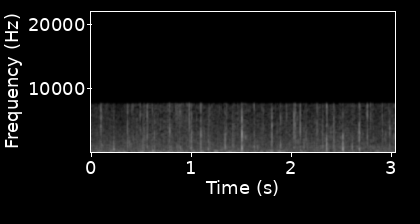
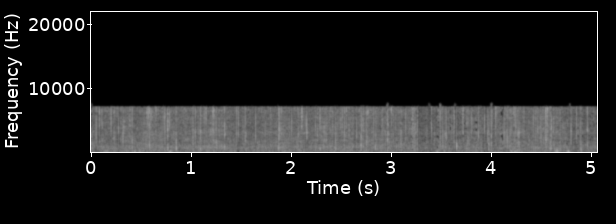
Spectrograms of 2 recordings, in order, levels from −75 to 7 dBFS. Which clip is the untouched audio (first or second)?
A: first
